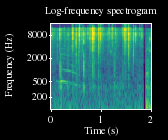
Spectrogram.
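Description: Faint, scattered clicks and light clatter of shellfish shells knocking together as they are handled and washed by hand in a basin.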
